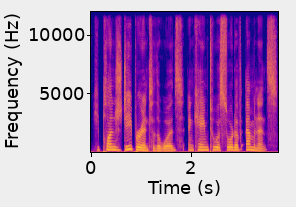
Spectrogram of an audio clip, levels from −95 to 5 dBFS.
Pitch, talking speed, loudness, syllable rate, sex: 210 Hz, 210 wpm, -18 LUFS, 5.4 syllables/s, female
